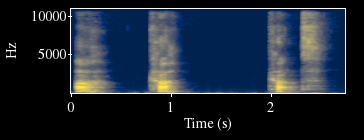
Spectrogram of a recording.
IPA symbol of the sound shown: ʌ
